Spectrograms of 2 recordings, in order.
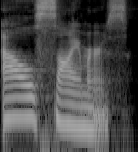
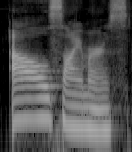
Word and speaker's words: Alzheimer's: So, notice this beginning is pronounced like the name Al. Al. Now, this is pronounced as an S. sigh. And this H is not hurt. Alzheimer's. Alzheimer's.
